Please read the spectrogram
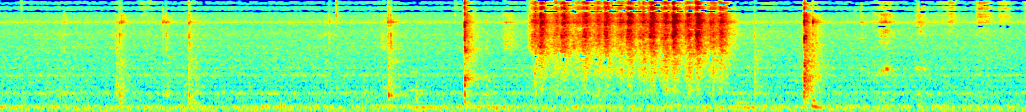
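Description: A plastic candy packet crinkling for about two seconds as it is handled, over a low steady hum, with a few short knocks before and after.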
